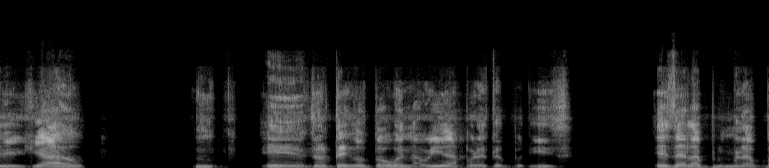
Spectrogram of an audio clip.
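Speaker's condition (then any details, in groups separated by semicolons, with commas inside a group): Cerebral palsy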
